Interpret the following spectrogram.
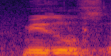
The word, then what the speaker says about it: Maysles: Albert and Is that how you pronounce it? yeah, Maysles.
